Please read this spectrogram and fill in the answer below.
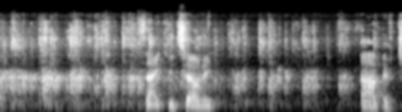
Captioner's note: clapping fades; audience clapping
